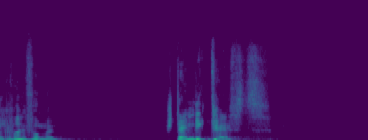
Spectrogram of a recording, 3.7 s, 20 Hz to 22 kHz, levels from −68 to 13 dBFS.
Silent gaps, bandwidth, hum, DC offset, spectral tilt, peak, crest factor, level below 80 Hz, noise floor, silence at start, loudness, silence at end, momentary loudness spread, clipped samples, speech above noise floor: none; 16.5 kHz; none; under 0.1%; -5.5 dB/octave; -8 dBFS; 24 dB; -46 dBFS; -77 dBFS; 0 s; -29 LUFS; 1 s; 19 LU; under 0.1%; 48 dB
